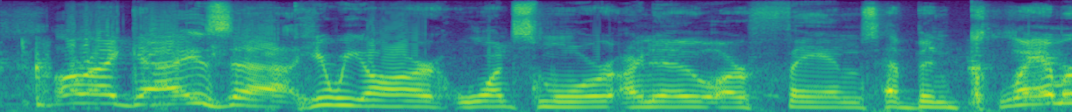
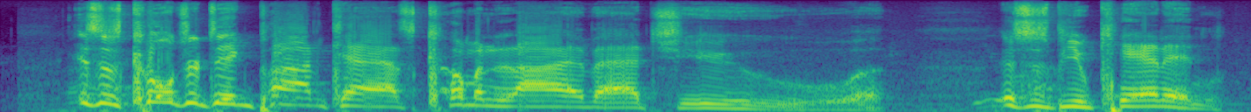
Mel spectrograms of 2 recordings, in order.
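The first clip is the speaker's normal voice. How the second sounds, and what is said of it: Pirate character voice. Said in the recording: “his pirate impression”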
